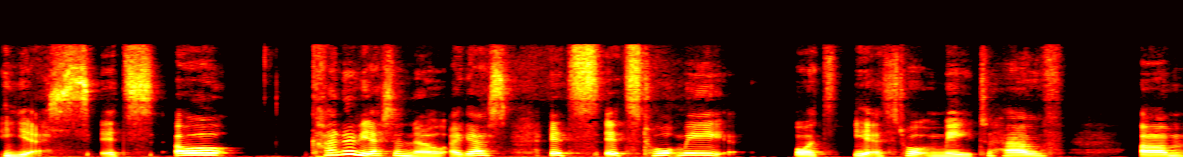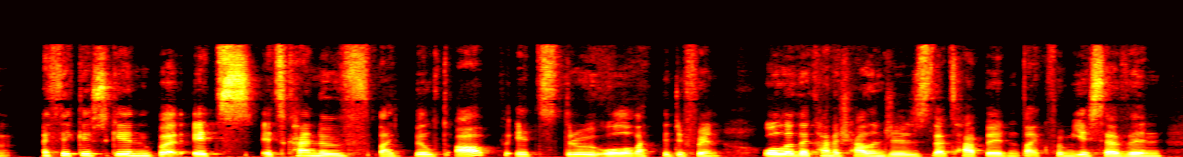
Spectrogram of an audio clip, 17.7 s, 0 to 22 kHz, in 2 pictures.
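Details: 15-year-old girl who has stuttered since age 3; stuttering.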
